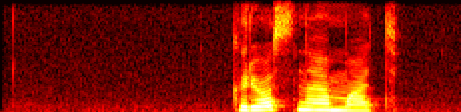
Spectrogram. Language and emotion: Russian, neutral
